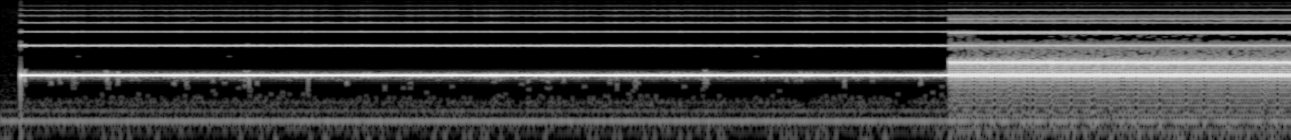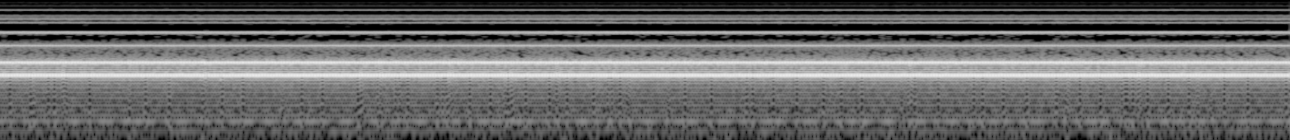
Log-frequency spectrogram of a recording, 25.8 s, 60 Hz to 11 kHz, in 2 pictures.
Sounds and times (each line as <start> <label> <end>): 9.5 midi sync track 25.8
